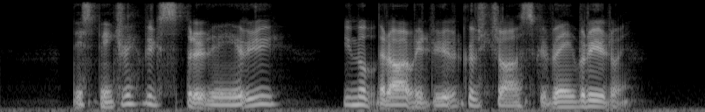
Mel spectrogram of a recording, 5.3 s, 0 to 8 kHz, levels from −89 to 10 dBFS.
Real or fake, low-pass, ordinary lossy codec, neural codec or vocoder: fake; 7.2 kHz; none; autoencoder, 22.05 kHz, a latent of 192 numbers a frame, VITS, trained on many speakers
